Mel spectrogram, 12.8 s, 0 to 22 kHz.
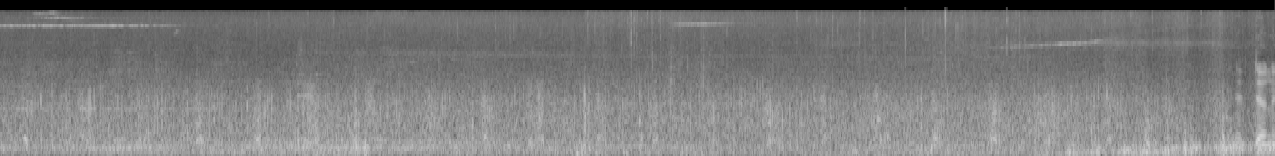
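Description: Strong wind during a 2013 Montreal blizzard roars and buffets the microphone in a continuous, rough rumble. The gusts rise and fall slightly with no pause throughout.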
